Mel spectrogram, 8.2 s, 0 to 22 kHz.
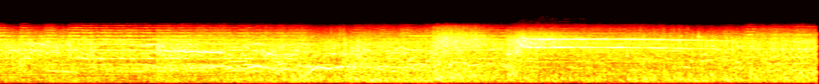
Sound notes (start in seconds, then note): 4.2 gunshots firing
